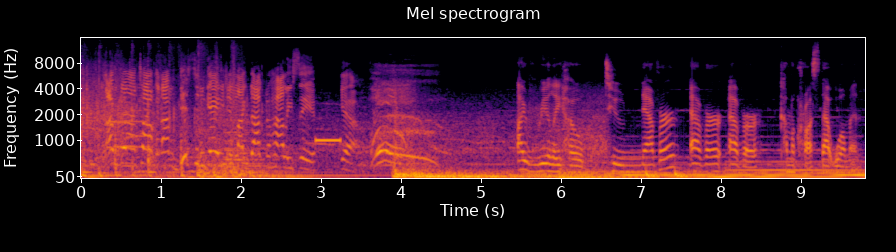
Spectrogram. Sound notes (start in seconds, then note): 4.0 gasps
